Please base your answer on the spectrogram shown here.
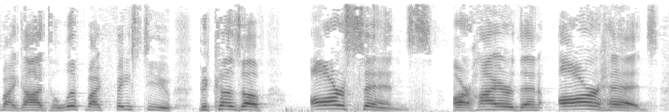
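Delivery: reads the prayer aloud, rising in force; scripture reading. Acted. Pastor reading Ezra's prayer to the congregation, building earnest. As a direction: read Ezra's prayer with growing weight.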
